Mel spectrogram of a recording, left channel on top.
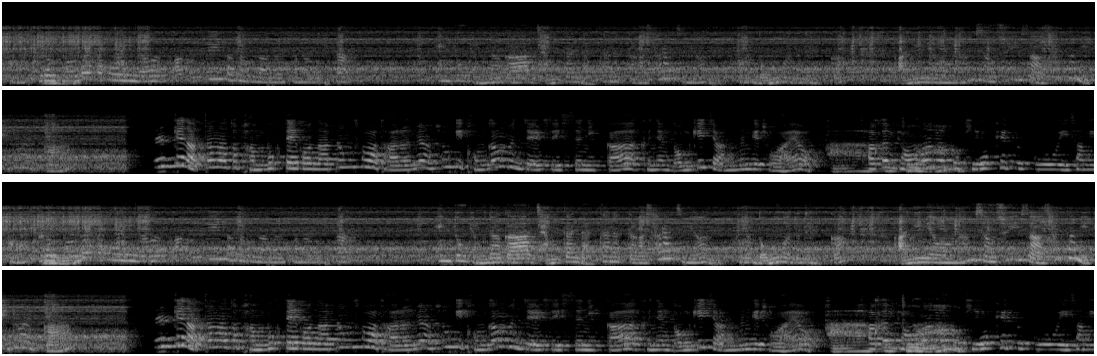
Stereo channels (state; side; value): quieter; left; 3.1 dB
